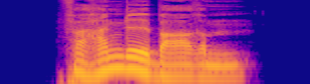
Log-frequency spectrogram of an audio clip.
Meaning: strong dative masculine/neuter singular of verhandelbar
- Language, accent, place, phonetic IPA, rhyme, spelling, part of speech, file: German, Germany, Berlin, [fɛɐ̯ˈhandl̩baːʁəm], -andl̩baːʁəm, verhandelbarem, adjective, De-verhandelbarem.ogg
